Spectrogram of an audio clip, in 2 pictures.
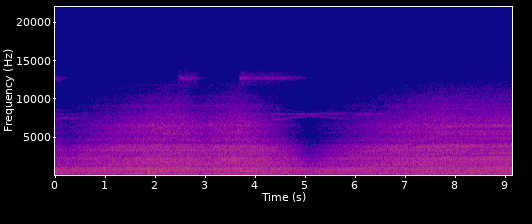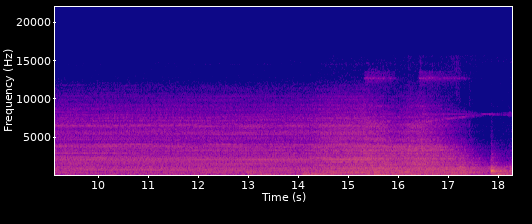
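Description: A crane's hoist whirs as it lowers a load.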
